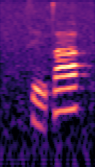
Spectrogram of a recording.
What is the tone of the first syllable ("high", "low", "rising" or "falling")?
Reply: low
